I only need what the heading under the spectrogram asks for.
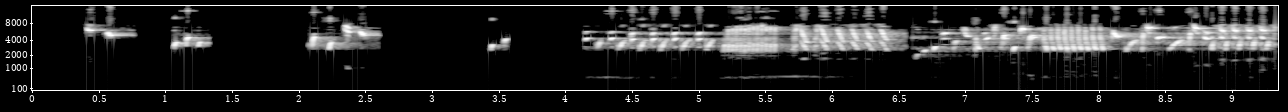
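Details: Algerian goldfinch singing in canto campero style. Isolated short chirps open the phrase, then dense rapid high trills and twittering runs, clean and free of background noise.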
